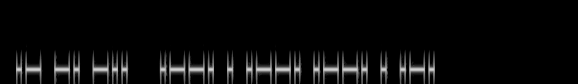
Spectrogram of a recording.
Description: Morse code, heard as a keyed tone, about 25 wpm, 700 Hz. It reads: AND PEPPER
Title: Sets of 5 Words 25wpm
